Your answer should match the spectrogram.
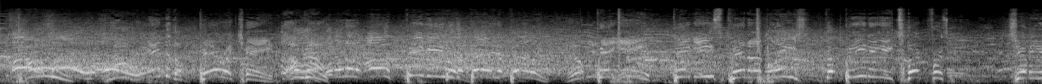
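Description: A wrestler crashes into the ringside barricade at a WWE SmackDown event, heavy slams and thuds landing amid a roaring arena crowd, with excited commentary and shouting throughout.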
